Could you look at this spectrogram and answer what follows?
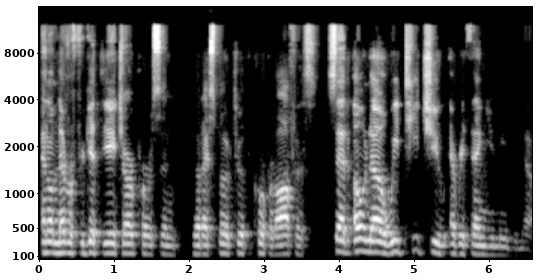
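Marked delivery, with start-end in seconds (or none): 4.2-6.6 utterly condescending, patronizing tone. Speaker quotes the HR person at the corporate office in a mock-condescending tone. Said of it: "in the most condescending tone".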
